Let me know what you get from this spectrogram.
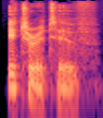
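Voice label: "iterative", British English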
